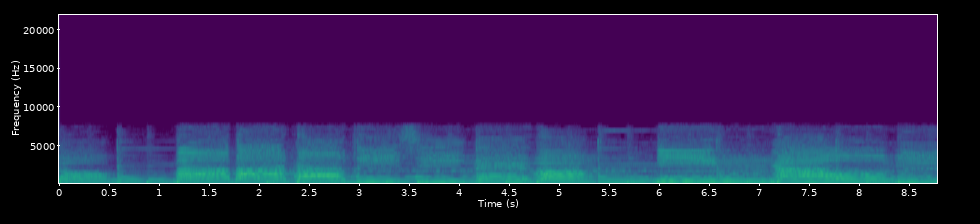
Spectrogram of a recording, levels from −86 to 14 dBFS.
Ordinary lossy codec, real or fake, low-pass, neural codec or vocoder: none; real; none; none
